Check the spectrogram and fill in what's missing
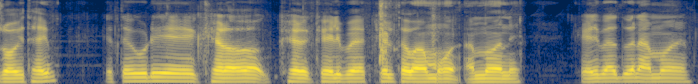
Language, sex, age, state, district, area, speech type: Odia, male, 18-30, Odisha, Ganjam, rural, spontaneous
